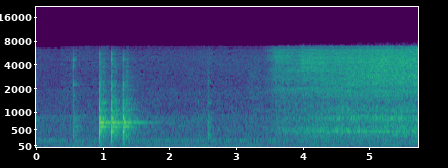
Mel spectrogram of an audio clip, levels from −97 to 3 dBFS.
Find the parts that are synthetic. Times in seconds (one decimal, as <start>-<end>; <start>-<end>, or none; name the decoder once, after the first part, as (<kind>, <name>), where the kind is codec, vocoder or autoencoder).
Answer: 0.0-0.8 (vocoder, Vocos); 4.2-5.7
